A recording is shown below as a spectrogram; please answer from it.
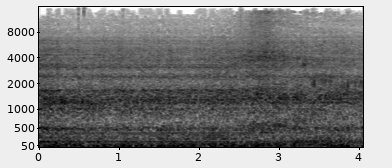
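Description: Motorcycle engine running steadily at cruising speed under way, with wind rushing over the microphone. The drone holds an even pitch without revving.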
